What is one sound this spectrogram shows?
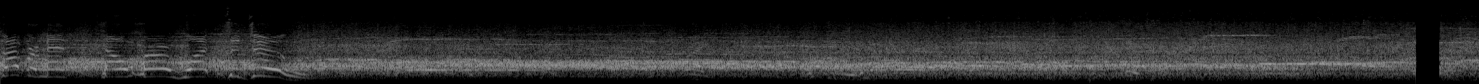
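A large crowd cheers and shouts steadily.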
